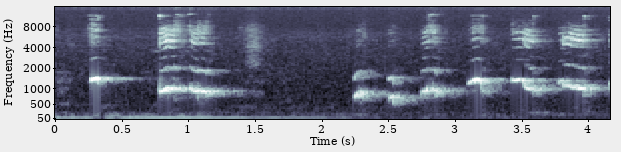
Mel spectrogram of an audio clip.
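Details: Belgian Malinois puppies in training, screaming: high whining cries that bend downward, a pause of silence, then a run of short rising and falling yelps in quick succession.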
